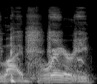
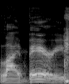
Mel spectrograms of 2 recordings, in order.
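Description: First: The first r sound is pronounced. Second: The first r sound is dropped. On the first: The speaker calls it right. "but library" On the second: The speaker calls it wrong. "not library"

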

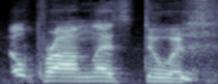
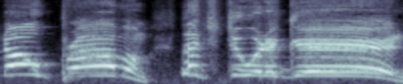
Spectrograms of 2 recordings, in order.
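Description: First: It is said at a normal, calm volume. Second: It is yelled loudly with pumped-up energy.

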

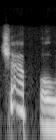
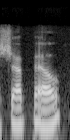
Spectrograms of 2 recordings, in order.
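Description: First: The name is said like the English word chapel. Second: The name is said with a French-style pronunciation. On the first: The speaker calls it right. "like a church" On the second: The speaker calls it wrong. "French for a hat"

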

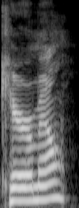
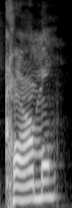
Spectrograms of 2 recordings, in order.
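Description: First: It is said as three syllables. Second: It is said as two syllables, like carmel. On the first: The speaker calls it right. "Call it caramel, like it's supposed to be" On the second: The speaker calls it wrong. "She says caramel instead of caramel"

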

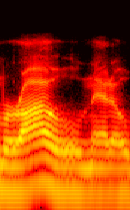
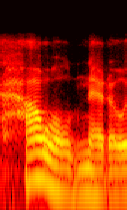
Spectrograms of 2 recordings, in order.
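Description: First: The first name starts with an R sound. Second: The first name starts with an H sound. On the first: The speaker calls it wrong. "I always called him Raul Neto" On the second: The speaker calls it right. "the R's are pronounced like H's"

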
